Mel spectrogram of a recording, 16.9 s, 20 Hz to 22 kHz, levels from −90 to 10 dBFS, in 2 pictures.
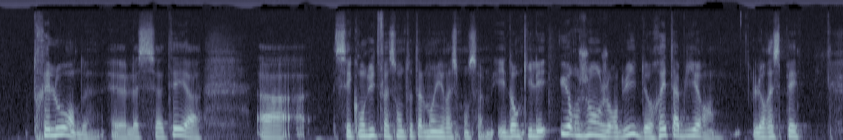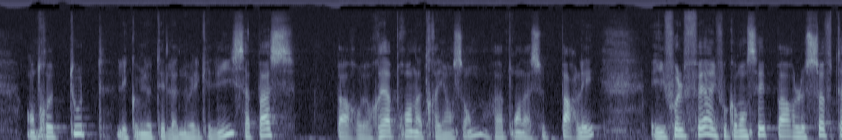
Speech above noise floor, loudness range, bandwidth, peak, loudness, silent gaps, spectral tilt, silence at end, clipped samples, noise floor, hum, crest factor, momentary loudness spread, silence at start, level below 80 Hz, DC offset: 20 dB; 3 LU; over 20 kHz; -6 dBFS; -23 LUFS; none; -5.5 dB/octave; 0 s; under 0.1%; -43 dBFS; none; 16 dB; 11 LU; 0 s; -58 dBFS; under 0.1%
